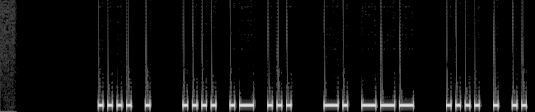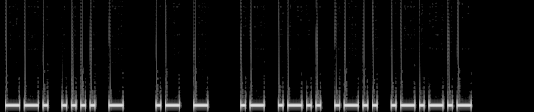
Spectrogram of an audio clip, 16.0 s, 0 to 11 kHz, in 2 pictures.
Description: Morse code, heard as a keyed tone, about 17 wpm, 700 Hz. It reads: HE HAS NO HEIGHT AT ALL.
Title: Sentences from Top 1600 Words 17wpm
